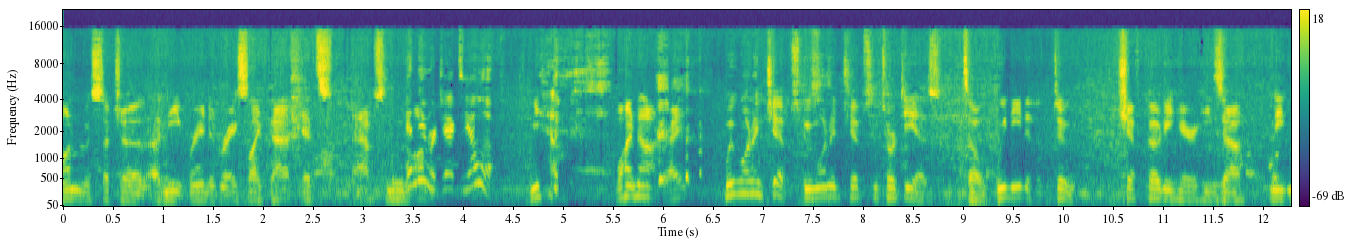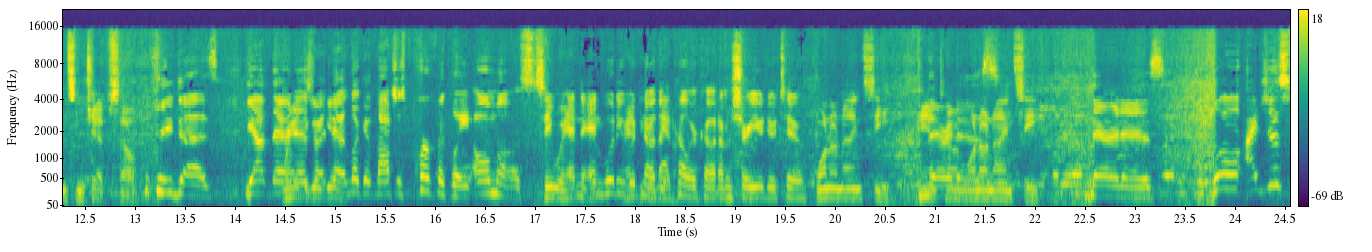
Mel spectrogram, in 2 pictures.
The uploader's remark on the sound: Right Off Track is quite actually 'off track' as we are live from the pits of Elite Motorsports from the Vegas 4 Wide NHRA Nationals.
